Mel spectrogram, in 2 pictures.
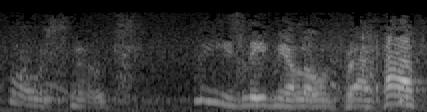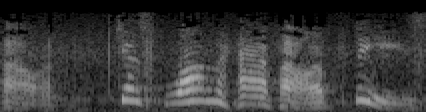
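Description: A frazzled, short-tempered dad in a vintage radio comedy. His high voice swings widely as he groans and sputters in exasperation. It is a muffled, noisy old recording with an audience. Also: very animated, moderate pace, a crowd in the background. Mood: exasperated. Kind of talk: 1940s radio comedy acting.

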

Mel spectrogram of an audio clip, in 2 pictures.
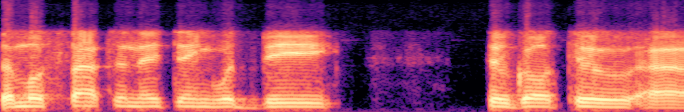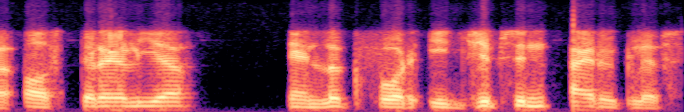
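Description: A man's voice: deep voice, fairly even intonation, a little slow. A man disguising himself with a put-on Greek accent, giving short, evasive answers as a mystery guest on a call-in radio show. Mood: coy. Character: male caller with a fake Greek accent. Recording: tinny phone line.

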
